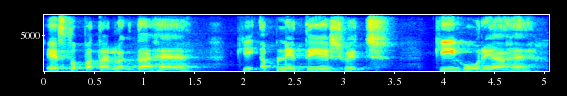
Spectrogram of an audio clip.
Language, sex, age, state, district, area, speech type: Punjabi, female, 60+, Punjab, Fazilka, rural, spontaneous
